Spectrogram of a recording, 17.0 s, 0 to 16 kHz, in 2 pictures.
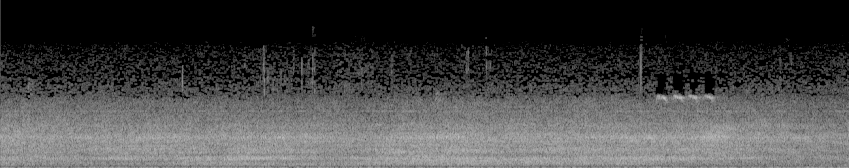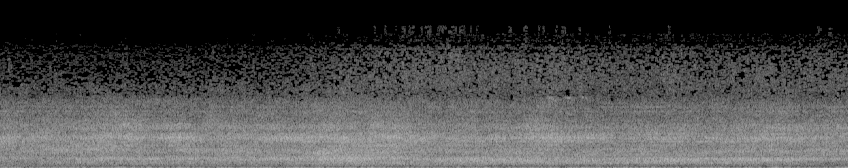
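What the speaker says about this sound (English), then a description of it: "What an epic departure there from the Emirates A380." An Emirates Airbus A380 departing Manchester Airport produces a loud, steady jet engine roar that holds at full strength throughout, a broad continuous rumble with no voices over it.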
